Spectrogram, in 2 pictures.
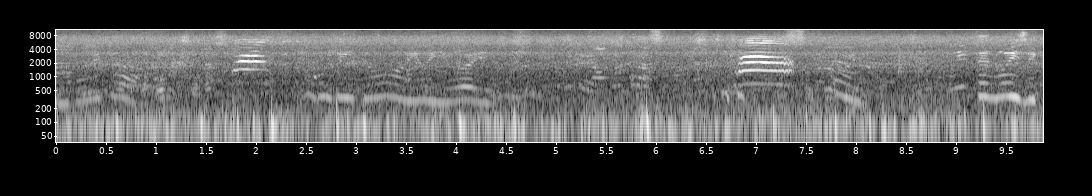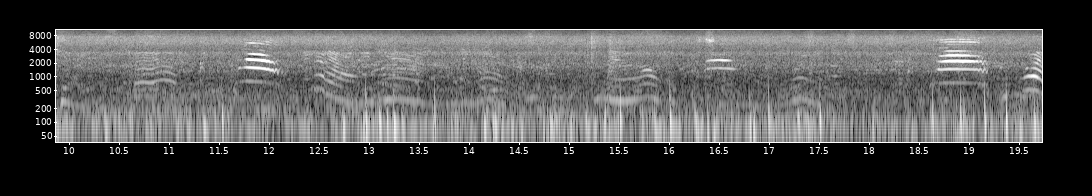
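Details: Affection-seeking female tabby cat in a park meows repeatedly; a long series of short, bending mews, several sharp high-pitched ones recurring every few seconds, with constant low outdoor rumble and speech around.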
